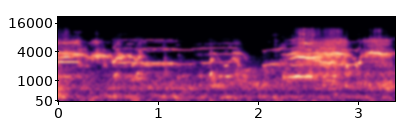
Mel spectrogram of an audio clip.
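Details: A father peregrine falcon feeds his hungry chicks in Melbourne, Australia, 30 October 2021, and the young give high, thin, wavering begging squeals that grow louder and shriller toward the end.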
